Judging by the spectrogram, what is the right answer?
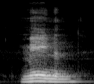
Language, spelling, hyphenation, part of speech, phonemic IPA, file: Dutch, menen, me‧nen, verb, /ˈmeː.nə(n)/, Nl-menen.ogg
- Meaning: 1. to think; to have an opinion or assumption 2. to mean (to be serious and sincere; to have conviction in) 3. to mean (to refer to; to have in mind) 4. to mean (to convey; to want to say)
